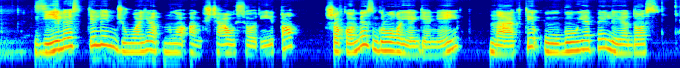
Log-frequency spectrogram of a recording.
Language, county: Lithuanian, Šiauliai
